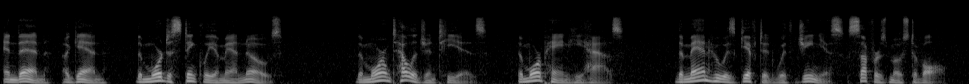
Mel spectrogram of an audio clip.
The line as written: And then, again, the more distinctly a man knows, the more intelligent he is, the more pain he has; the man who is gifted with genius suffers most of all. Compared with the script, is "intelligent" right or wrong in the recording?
right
